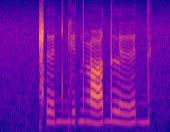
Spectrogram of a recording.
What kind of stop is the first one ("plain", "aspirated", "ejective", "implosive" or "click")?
click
